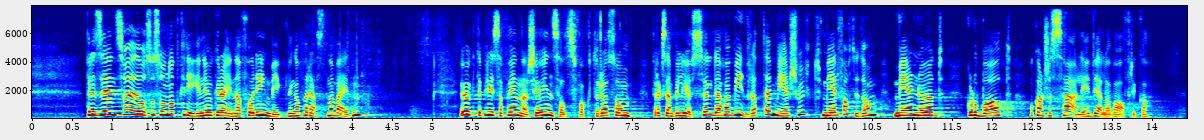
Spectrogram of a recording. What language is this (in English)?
Norwegian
